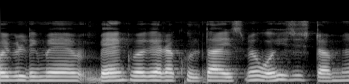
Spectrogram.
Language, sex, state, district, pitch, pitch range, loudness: Hindi, female, Bihar, Patna, 185 Hz, 180-190 Hz, -14 LUFS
